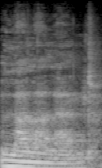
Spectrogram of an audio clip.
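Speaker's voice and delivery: awards-show announcer voice. Announcing the movie title as read at the Oscars: Faye Dunaway voice. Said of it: "I'm gonna do my best Faye Dunaway voice".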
